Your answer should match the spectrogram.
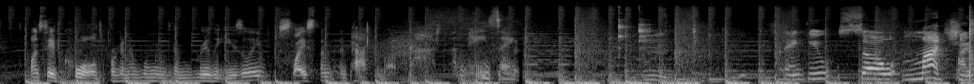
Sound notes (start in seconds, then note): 5.5 upbeat music; 6.6 moans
